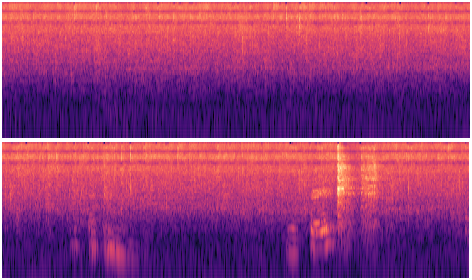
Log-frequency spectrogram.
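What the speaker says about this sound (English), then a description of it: "And put them pork chops in there." Pork chops frying in a pan, a soft steady sizzle with a couple of louder clattering bursts toward the end and one brief spoken word.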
